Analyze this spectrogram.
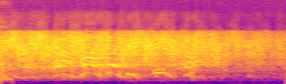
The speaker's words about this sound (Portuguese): Tem até um gritinho de já ganhou da plateia.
